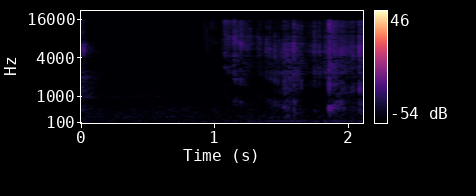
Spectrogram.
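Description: Long artificial fingernails scratching and picking at a plastic protective sticker stuck on a blush compact, a faint irregular crinkling as the seal is worked loose. It starts about a second in, after a moment of near silence.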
